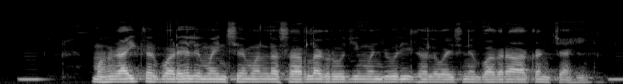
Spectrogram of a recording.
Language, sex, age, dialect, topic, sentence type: Chhattisgarhi, male, 31-35, Northern/Bhandar, agriculture, statement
